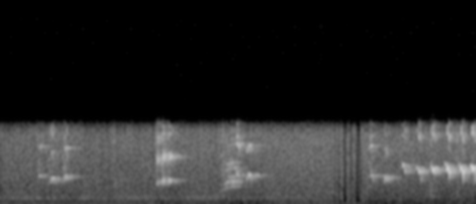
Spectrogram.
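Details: Pied Timbrado canary, captive-bred, singing scattered high chirps in short bursts, then breaking into a quickening rolled trill of bright repeated notes at the end.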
